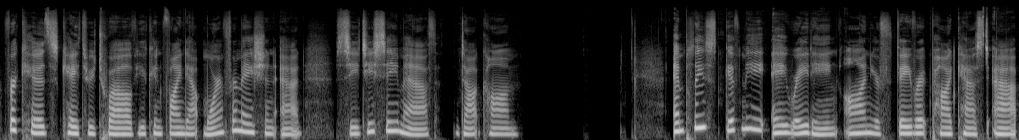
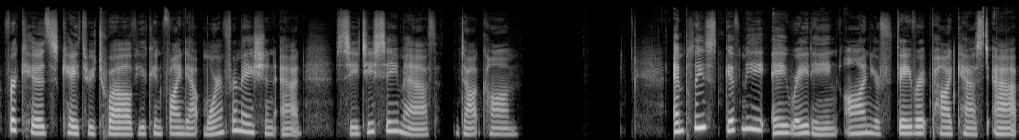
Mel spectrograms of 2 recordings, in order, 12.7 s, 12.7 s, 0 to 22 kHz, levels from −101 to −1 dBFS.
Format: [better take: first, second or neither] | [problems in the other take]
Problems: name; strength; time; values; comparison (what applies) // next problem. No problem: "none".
first | thin; somewhat; fading below 300 Hz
